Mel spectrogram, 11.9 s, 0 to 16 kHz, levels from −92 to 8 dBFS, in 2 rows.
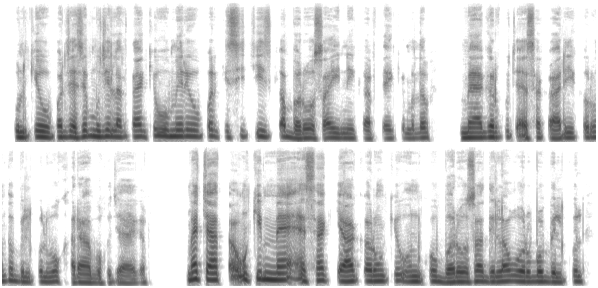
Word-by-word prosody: उनके 140 +2 +1
ऊपर 145 0 +3
जैसे 140 +1 +2
मुझे 160 -1 +2
लगता 155 0 -1
है 155 - +1
कि 160 - -8
वो 170 -2 +3
मेरे 160 0 +3
ऊपर 160 +1 -3
किसी 145 +2 -8
चीज़ 155 -2 -3
का - - +1
भरोसा 115 -4 -1
ही 125 -1 -1
नहीं 120 -1 -3
करते 110 +1 -7
कि 115 - -18
मतलब 125 +3 -4 0.3
मैं 130 +1 +4
अगर 140 +2 +2
कुछ 150 +3 -14
ऐसा 125 +1 -2
कार्य 115 +2 -2
करूँ 140 +1 -3
तो 155 - -1
बिल्कुल 125 -1 -4
वो 130 +2 -1
ख़राब 105 -3 -1
हो 95 - -7
जाएगा। 95 +2 -6 0.4
मैं 190 - +7
चाहता 175 -2 +3
हूँ - - +3
कि - - +3
मैं 175 -2 +6 0.2
ऐसा 145 +3 +1
क्या 140 -3 +3
करूँ 145 0 +1
कि 155 - -5
उनको 135 -1 -1
भरोसा 125 +3 +3
दिलाऊँ 135 +2 +1
और 130 - +4
वो - - +6
बिल्कुल 130 +3 -4
135 Hz, 230 wpm, -23 LUFS, 125-155 Hz, 0.4 s, मैं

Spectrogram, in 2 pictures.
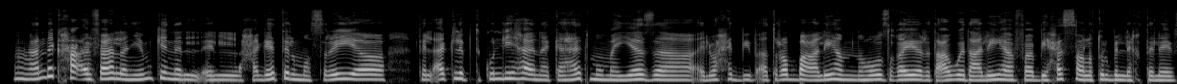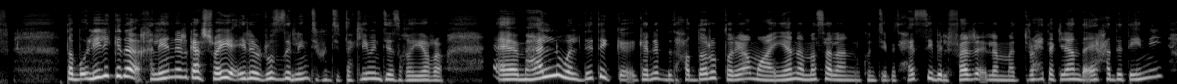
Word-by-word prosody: عندِك 265 +9 0
حق 265 -6 +1
فعلًا، 255 +1 +2
يمكن 245 +3 -2
ال 220 -3 -3
الحاجات 210 +4 -3
المصرية 230 0 0 0.4
في 225 - -5
الأكل 240 +4 -2
بتكُون 255 +5 -6
ليها 260 -3 +1
نكهات 210 +4 -3
مميّزة، 210 -1 0
الواحد 215 +1 -5
بيبقى 210 -1 -7
اتربّى 225 +2 -1
عليها 215 +3 +1
من 210 -1 -3
وهو 210 +2 +1
صغيّر، 215 0 +1
اتعوّد 200 +2 -1
عليها، 210 +2 +1
فبيحس 205 +5 -3
على 205 -2 +1
طول 220 +2 -3
بالاختلاف. 195 -2 -3 0.6
طَب 250 -2 +3
قولي 270 +7 +7
لي 400 - +7
كده، 375 -3 +7
خلّينا 285 +8 +2
نرجَع 325 -2 +5
شوية 270 +2 +6
إيه، 255 +2 +2
للرز 265 -1 +2
اللي 250 -2 +2
أنتِ 265 -5 -5
كنتِ 205 -2 -10
بتاكليه 230 +8 -3
وأنتِ 250 -3 0
صغيّرة. 200 -2 -2 0.6
آمم، 230 0 +5
هل 265 +7 +5 0.2
والدتِك 285 - 0
ك 210 -2 -7
كانت 235 +5 -2
بتحضّره 225 +6 -2
بطريقة 240 -1 -2
معيّنة 225 +2 0
مثلًا 215 -4 -2
كنتِ 195 +1 -9
بتحسي 225 +7 -6
بالفرْق 230 +2 0
لما 200 -2 -4
ترُوحي 225 +3 -5
تاكليه 230 -1 -2
عند 235 -2 0
أي 215 - -2
حد 230 0 -4
تاني، 280 +12 -4
225 Hz, 155 wpm, -23 LUFS, 205-250 Hz, 0.6 s, قولي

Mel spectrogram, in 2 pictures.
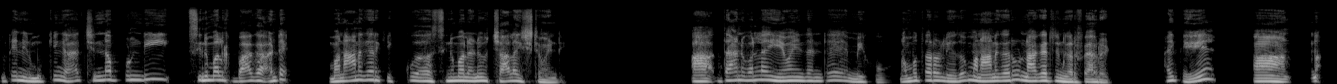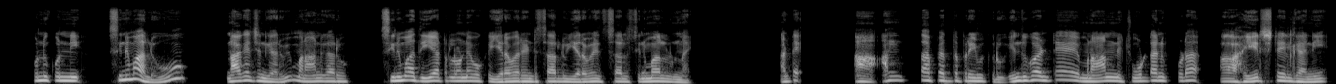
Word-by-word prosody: అంటే 145 +6 -11
నేను 150 -5 +1
ముఖ్యంగా 175 +2 -5 0.2
చిన్నప్పుండి 205 +4 -4 0.4
సినిమాలకి 195 -3 0
బాగా, 175 +2 -1
అంటే 175 +7 -3 0.5
మా 140 - +2
నాన్నగారికి 195 -3 -2
ఎక్కువ 175 +5 -9 0.3
సినిమాలు 170 0 +2
అనేవి 165 -1 +1
చాలా 145 +4 -1
ఇష్టం 115 - -2
అండి. 100 -1 -8 1.3
ఆ! - - +4 0.3
దాని 195 +2 0
వల్ల 200 +3 -1 0.2
ఏమైందంటే, 170 0 -1 0.2
మీకు 120 -2 -6 0.2
నమ్ముతారో 175 +6 -1
లేదో 140 +4 -1
మా 180 - +2
నాన్నగారు 170 +6 +1
'నాగార్జునగారి' 160 -9 +2
ఫేవరైట్. 115 -5 -2 0.6
అయితే 140 -11 -3 0.7
ఆ! - - +4 0.5
నా - - -4 0.5
కొన్ని, 185 +1 +4
కొన్ని 175 -1 +5 0.4
సినిమాలు 205 - +4 0.7
'నాగార్జునగారివి' 155 -3 +3
మా 165 - +2
నాన్నగారు 140 -1 +1 0.4
సినిమా 175 +3 +5
థియేటర్‌లోనే 160 +1 +3
ఒక 130 - -16
22 135 0 +3
సార్లు, 135 -1 +1
25 125 +1 +1
సార్లు 130 -2 -1
సినిమాలున్నాయి. 130 - +1 0.9
అంటే - - -2 0.6
ఆ! - - +5 0.2
అంత 190 +2 -6 0.2
పెద్ద 170 -4 0
ప్రేమికులు. 150 -8 0
ఎందుకు 180 +4 +3
అంటే, 185 +4 -2 0.2
మా 145 - +3
నాన్నని 160 +1 +2
చూడడానికి 170 +3 0
కూడా 180 +2 +1 0.3
ఆ - - +1 0.2
హెయిర్ 145 +3 +4
స్టైల్ 165 -2 +2
గానీ, 125 +2 +2
165 Hz, 130 wpm, -25 LUFS, 140-180 Hz, 1.3 s, కొన్ని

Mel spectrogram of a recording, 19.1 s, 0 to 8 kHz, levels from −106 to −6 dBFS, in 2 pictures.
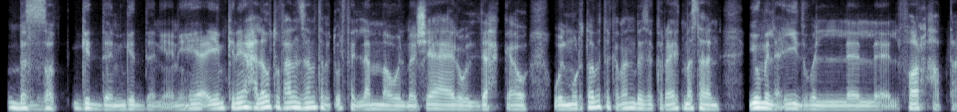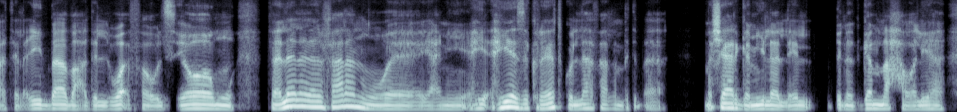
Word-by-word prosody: بالضبط، 115 -4 +1
جدًا، 105 -5 -1
جدًا. 95 0 -3
يعني 90 +2 -8
هي 110 +1 0
يمكن 125 +1 +1
هي 135 +3 +6
حلاوته 135 +2 +4
فعلًا 130 +1 +3
زي 130 0 +3
ما - - +4
أنت 135 0 +2
بتقول 100 +3 -5
في - - -6
الّلمّة 100 +2 -1
والمشاعر 95 +2 0
والضحكة 90 +1 -3
و 95 - -2 0.3
والمرتبطة 110 +9 +2
كمان 120 +2 -1
بذكريات 110 0 -2
مثلًا 110 -4 +2 0.3
يوم 125 +1 +7
العيد 115 -1 0
وال 90 -1 -2
ال 90 -1 -2 0.2
الفرحة - - -2
بتاعة - - -11
العيد 105 -1 -2
بقى 105 +1 +3
بعد 95 -1 -4
الوقفة 100 +2 -1
والصيام 100 +3 +1
و 90 - -5 0.3
فلا، 105 - +1
لا، 160 +1 +5
لا، 145 - +4
فعلًا، 145 +1 +2
ويعني 95 -2 -3
هي 110 +2 -2
هي 135 +3 +6
ذكريات 115 +1 +1
كلّها 110 -2 -2
فعلًا 105 -3 -7
بتبقى - - -12 0.4
مشاعر 120 -1 +5
جميلة 95 -1 +2
اللي 90 -1 -2
هي - - 0
ال 95 -1 -4 0.2
بنتجمّع 100 +3 -1
حواليها، 95 0 -3
100 Hz, 165 wpm, -23 LUFS, 95-120 Hz, 0.4 s, يوم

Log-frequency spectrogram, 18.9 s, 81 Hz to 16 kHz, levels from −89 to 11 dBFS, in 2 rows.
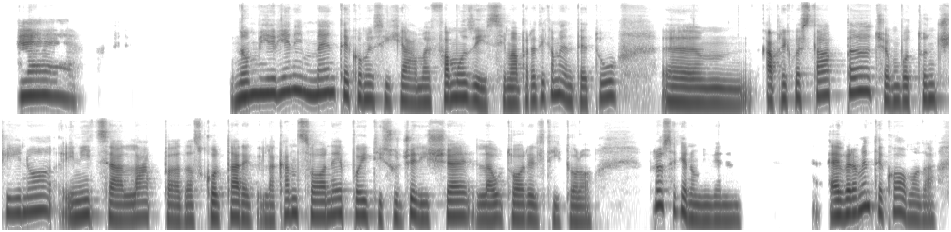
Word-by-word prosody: Eh. 195 -3 +2 1.6
Non 185 +6 +4
mi 215 +1 +5
viene 230 +4 +3
in 240 - +3
mente 215 0 +3
come 170 -2 -1
si 165 0 -6
chiama, 150 -2 -2
è - - -2
famosissima. 145 -4 +1
Praticamente 160 -1 -2
tu, 180 +4 -1 0.5
uhm, 140 -3 0
apri 160 +1 +1
quest'app, 195 +5 -2 0.2
c'è 235 -8 -4
un 155 -1 -1
bottoncino, 180 +6 -1
inizia 165 -3 +1
l'app 150 +3 -3
ad 135 -1 -2
ascoltare 145 +1 +1
la 135 0 -5
canzone, 170 -1 +1
e 180 - +1
poi 165 -2 0
ti 165 -3 -6
suggerisce 150 +2 0
l'autore, 140 +1 0
il 130 -1 -5
titolo. 125 -2 -5 0.5
Però 265 - +2
sai 250 -6 -5
che 190 - +3
non 140 -3 0
mi 130 0 -1
viene 135 0 -3 0.9
è 165 +1 +4
veramente 185 +4 +4
comoda, 145 -8 -2
160 Hz, 130 wpm, -23 LUFS, 140-180 Hz, 1.6 s, mi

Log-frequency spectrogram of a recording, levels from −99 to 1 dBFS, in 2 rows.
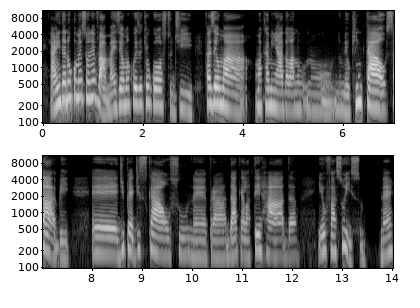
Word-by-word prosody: Ainda 230 +9 +3
não 280 +1 +2
começou 285 -2 -1
a - - +1
nevar, 285 -3 +2
mas 180 +5 -5
é 205 - +2
uma 210 +1 -3
coisa 215 0 -1
que 230 - -7
eu 230 - -2
gosto 205 -4 -2
de 160 -1 -12 0.2
fazer 220 0 +5
uma 180 -7 +2
uma 195 0 -5
caminhada 190 -3 -2
lá 170 0 -1
no 175 0 -14
no 160 - -12
no 180 - -13
meu 160 -2 -9
quintal, 190 -4 +7
sabe, 155 -5 0 0.4
eh, 175 -2 -2
de 215 - -10
pé 205 -1 -5
descalço, 175 -4 -3
né, 155 -1 -12
pra 155 0 -9
dar 165 0 -3
aquela 170 -2 -10
aterrada. 160 -3 -4 0.4
Eu 200 +2 -6
faço 200 +5 -6
isso, 135 - -11 0.3
né. 175 +5 -8
180 Hz, 160 wpm, -25 LUFS, 165-205 Hz, 0.4 s, quintal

